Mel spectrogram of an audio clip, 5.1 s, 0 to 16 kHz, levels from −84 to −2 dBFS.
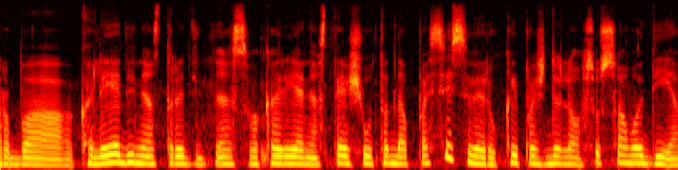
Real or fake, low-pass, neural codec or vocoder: fake; 14.4 kHz; vocoder, 44.1 kHz, 128 mel bands every 256 samples, BigVGAN v2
